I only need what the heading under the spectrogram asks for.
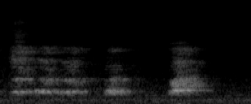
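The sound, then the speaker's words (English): A dog barks three times, a long drawn-out bark followed by two shorter ones after brief pauses, fairly loud with no talking over them. “Uh-oh, there's a predominantly male folk right there. Willie Nelson, my dog, he's mad.”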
